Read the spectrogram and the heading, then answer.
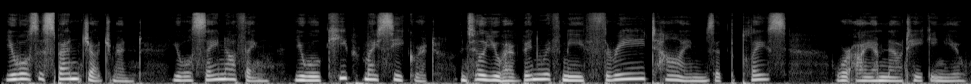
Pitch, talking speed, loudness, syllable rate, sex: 195 Hz, 185 wpm, -19 LUFS, 4.7 syllables/s, female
